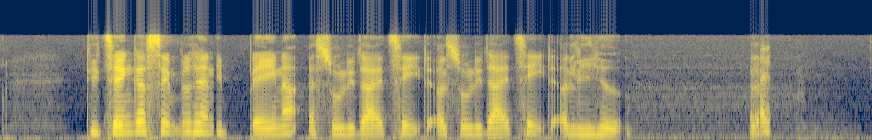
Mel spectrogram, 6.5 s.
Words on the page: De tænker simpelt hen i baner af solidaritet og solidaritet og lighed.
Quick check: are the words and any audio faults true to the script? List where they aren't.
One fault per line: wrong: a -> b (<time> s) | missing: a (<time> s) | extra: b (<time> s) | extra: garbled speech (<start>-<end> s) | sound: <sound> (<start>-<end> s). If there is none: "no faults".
sound: laugh (5.6-5.8 s)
